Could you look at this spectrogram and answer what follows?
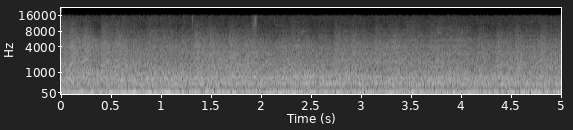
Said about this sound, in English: We'll wait for this train to pass.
